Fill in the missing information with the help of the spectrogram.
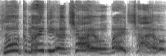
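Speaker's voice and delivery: put-on high, loud anguished cry to her child; wild crying out. A captive mother crying out to her child, wild and high. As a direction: cry out wildly, voice breaking high. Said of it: "Another wildly".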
